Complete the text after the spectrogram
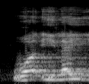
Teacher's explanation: یہاں پر یا لین ہے، اسے جلد پڑھنا ہے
